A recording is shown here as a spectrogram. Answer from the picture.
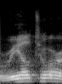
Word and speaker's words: realtor: A realtor, a member of the National Association of Realtors, and of course it's 2 syllables, not 3.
